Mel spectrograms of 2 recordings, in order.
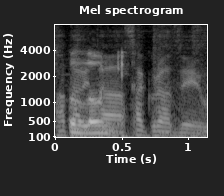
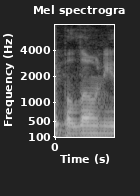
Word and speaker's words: Bologna: And plus, it's a lot easier to say Bologna than Bologna, because you gotta like pronounce it at the end. Takes a little more effort. Bologna. I've never. That's the first time I've ever heard it pronounced that way. Bologna.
